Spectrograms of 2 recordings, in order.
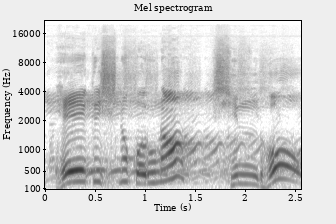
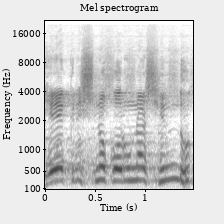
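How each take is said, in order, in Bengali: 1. শেষ শব্দটি 'o' স্বরধ্বনি দিয়ে শেষ হয়েছে। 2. শেষ শব্দটি 'u' স্বরধ্বনি দিয়ে শেষ হয়েছে। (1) "দন্তান্বয় ধয় ওকা, এটা হলো সম্বোধন পদ" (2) "কখনোই ... কিন্তু নয়"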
